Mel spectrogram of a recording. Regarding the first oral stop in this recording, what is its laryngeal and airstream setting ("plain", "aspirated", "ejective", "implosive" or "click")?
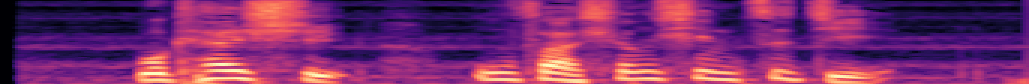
aspirated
